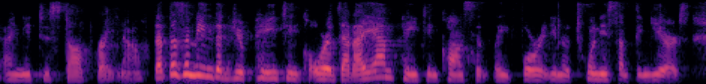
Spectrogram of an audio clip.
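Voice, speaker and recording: The recording is muffled as a middle-aged woman from Venezuela, with a lowish voice and Venezuelan Spanish accent, gives a live artist talk in her home art studio. She reflects aloud, often restarting and using fillers.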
